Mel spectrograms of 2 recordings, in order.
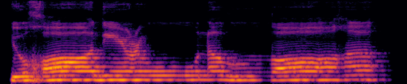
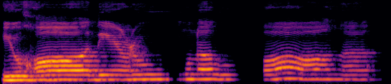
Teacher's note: نون لام سے کنیکٹ ہو رہا ہے، لام سے مل رہا ہے، کیونکہ شرط جب بھی آ جاتی ہے جس حروف کے اوپر تو وہ پچھلا اس کے ساتھ مل جاتا ہے۔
